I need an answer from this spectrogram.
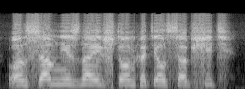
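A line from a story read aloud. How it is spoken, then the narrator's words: Angry. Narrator (Russian): сердито сказала Нюра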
